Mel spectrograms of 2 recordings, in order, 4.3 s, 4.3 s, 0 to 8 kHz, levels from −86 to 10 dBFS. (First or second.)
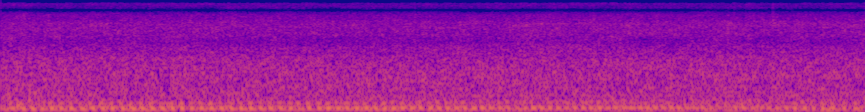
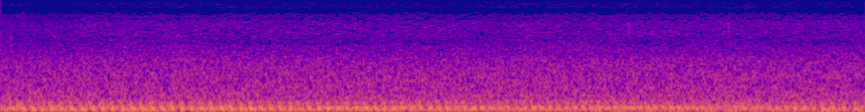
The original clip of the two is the second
